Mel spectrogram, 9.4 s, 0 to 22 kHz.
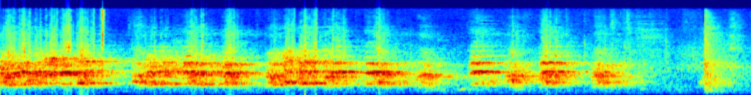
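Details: Several dogs at The Barking Lot on 21 July 2017 bark together in a dense, overlapping chorus, loud harsh yaps packed closely in irregular bursts with brief dips, then a single sharp bark near the end.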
